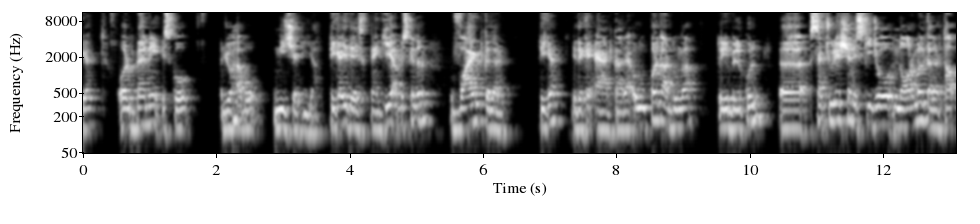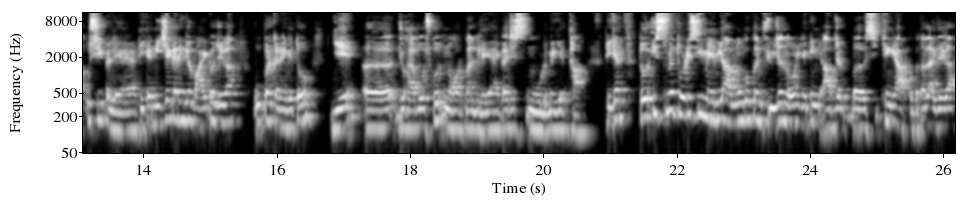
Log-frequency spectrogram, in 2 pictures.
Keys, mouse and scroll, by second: 21.2 scroll down 1.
